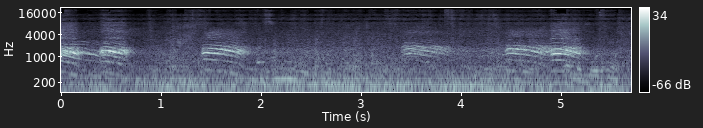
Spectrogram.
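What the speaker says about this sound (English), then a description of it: "A lot of crows." Crows in Japan caw outdoors in short bursts of two or three calls, repeating four times at a moderate distance over low background noise, with no talking.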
